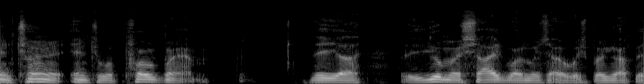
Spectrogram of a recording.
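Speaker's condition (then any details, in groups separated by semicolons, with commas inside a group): Tongue cancer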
